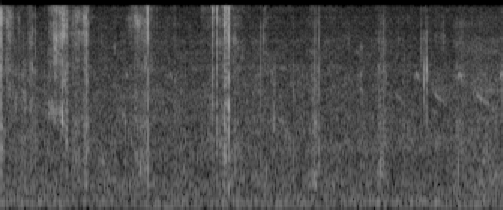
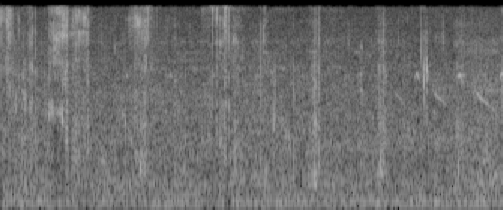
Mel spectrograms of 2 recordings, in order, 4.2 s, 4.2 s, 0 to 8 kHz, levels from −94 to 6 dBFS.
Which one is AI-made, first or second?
first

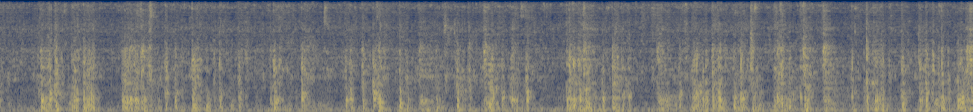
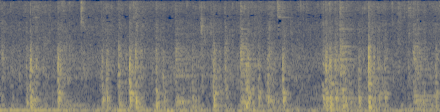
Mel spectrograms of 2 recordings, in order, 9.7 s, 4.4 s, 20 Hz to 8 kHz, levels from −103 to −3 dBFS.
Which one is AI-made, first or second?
first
